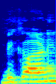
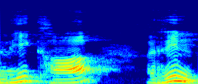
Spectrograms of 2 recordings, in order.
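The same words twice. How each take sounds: First: भिखारिणी quick, र and णी run together; wrong form. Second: भिखारिन very slow and lower, खा stretched; correct form. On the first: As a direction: rattle off भिखारिणी with short i dropped. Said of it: "नहीं होता". (भिखारिणी का अशुद्ध, जल्दी वाला उच्चारण) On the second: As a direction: break भिखारिन into long, clear syllables. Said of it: "ये शुद्ध शब्द होता है". (भिखारिन का शुद्ध उच्चारण, खूब खींचकर) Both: Shown as a demonstration.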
